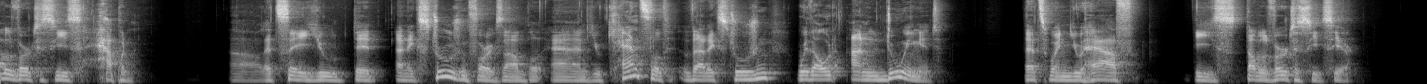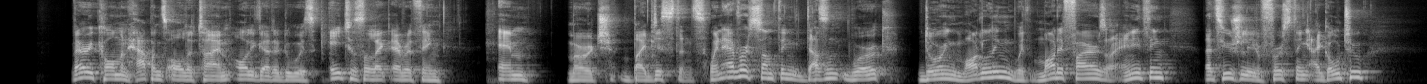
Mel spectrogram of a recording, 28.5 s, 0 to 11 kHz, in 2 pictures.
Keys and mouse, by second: 10.3 click, 11.4 g, 14.5 right click, 15.2 middle click, 15.9 shift+middle click, 16.3 middle click, 17.5 a, 19.1 m.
